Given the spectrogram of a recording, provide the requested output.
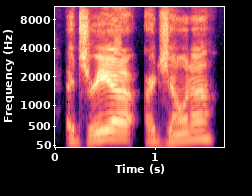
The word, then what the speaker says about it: Adria Arjona: like doing that because Adria Arjona, I believe is how you pronounce her name.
